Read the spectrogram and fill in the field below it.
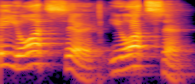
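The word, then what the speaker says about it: יוצר: A palavra oleiro é yotzer, ó, yotzer. A palavra oleiro é yotzer. Como que se escreve yotzer?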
